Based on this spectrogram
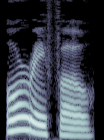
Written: oraefo

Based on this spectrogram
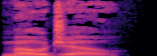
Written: mojo

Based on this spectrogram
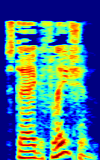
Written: stagflation

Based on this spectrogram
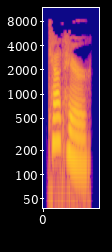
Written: cathair

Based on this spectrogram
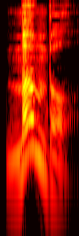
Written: mumble

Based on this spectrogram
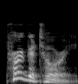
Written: purgatory

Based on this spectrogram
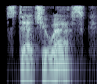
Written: statuesque

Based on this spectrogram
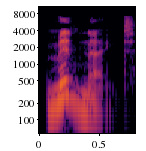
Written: midnight

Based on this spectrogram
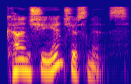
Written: conscientiousness

